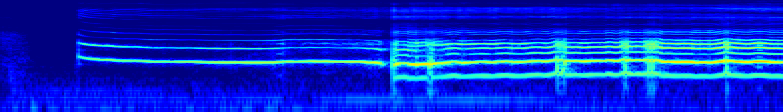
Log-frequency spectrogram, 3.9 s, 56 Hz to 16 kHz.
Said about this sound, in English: And it gets louder and louder and louder, and it's this shrieking, breaking train. And by the time he's 10 feet from him, it crescendos.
